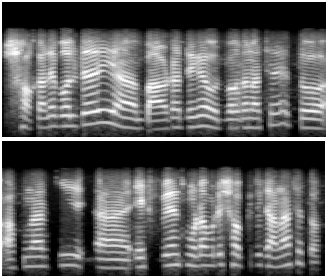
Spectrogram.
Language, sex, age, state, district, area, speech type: Bengali, male, 18-30, West Bengal, Murshidabad, urban, conversation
